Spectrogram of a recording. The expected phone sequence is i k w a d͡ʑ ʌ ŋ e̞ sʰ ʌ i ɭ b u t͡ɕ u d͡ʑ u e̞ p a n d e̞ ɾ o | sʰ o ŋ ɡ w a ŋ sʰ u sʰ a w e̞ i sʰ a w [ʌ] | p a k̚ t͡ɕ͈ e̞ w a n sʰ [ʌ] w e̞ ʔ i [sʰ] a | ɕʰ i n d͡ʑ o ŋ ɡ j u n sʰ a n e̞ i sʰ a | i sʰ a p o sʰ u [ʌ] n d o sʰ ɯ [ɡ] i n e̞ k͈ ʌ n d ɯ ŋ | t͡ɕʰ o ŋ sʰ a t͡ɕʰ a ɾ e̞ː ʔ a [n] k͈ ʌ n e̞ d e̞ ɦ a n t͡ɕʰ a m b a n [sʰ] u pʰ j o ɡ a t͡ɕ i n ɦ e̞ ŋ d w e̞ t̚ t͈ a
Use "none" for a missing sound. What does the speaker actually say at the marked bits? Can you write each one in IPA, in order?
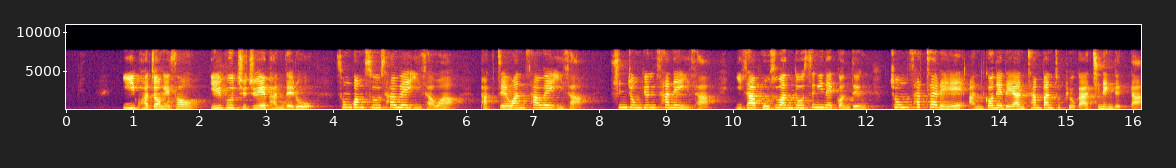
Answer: a, a, sʰ, a, ŋ, n, tʰ

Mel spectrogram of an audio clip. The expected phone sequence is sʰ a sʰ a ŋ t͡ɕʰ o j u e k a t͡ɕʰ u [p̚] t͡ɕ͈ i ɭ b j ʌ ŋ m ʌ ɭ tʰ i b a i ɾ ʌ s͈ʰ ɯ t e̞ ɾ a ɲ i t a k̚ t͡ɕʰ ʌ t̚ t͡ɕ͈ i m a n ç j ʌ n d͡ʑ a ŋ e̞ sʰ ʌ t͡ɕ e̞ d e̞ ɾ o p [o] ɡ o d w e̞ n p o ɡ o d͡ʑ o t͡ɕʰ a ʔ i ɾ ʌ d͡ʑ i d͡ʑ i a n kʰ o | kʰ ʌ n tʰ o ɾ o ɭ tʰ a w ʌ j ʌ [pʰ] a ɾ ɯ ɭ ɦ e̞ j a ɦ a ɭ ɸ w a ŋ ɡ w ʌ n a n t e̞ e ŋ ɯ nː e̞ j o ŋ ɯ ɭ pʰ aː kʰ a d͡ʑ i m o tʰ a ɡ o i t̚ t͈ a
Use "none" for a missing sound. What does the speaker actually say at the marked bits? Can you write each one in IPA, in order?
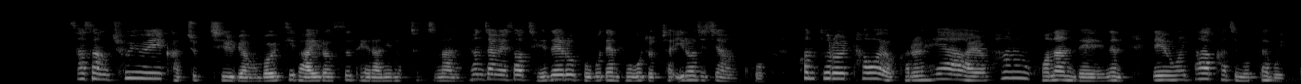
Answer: k̚, o, kʰ

